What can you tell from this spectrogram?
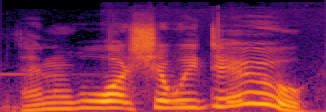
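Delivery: monkey fearing for his family; worried cry. Acted. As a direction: ask it anxiously. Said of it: "cried Mugglewump".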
